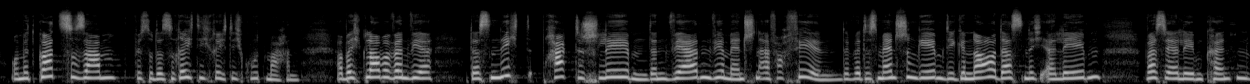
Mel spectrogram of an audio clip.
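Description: A woman with a high voice preaches a sermon, encouraging her congregation and addressing them directly while repeating words often. The sound is clean studio quality with no room sound, yet it carries the feel of a large hall.

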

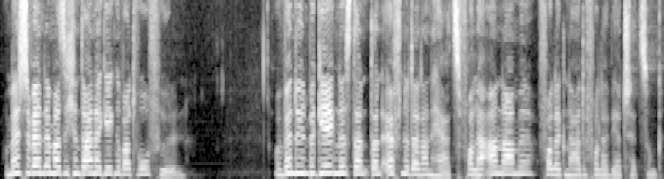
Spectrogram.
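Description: A woman's voice: sits high, a little fast, a little mellow, no room sound, clean studio sound, big-room sound. A woman preaching a sermon, speaking straight to her congregation with encouraging words and frequent repetitions. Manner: encouraging, addresses the congregation directly, repeats words.

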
